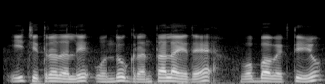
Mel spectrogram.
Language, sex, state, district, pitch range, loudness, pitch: Kannada, male, Karnataka, Bangalore, 130-160 Hz, -15 LUFS, 145 Hz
